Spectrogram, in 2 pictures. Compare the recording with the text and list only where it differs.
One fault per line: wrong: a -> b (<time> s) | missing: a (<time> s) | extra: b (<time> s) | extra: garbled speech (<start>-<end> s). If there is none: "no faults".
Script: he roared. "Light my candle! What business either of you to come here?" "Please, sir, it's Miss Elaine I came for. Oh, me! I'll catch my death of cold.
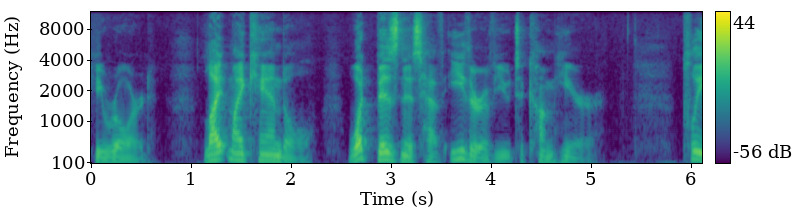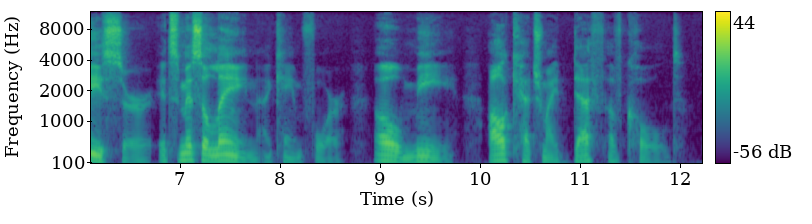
extra: have (3.3 s)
